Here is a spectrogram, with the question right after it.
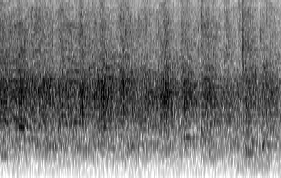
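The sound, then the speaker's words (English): Sustained applause in the House chamber as members of the House of Representatives, most Democrats and Republicans on their feet, applaud the new Speaker of the House, Mike Johnson of Louisiana. It is a steady, dense wash of clapping hands with no pauses and no voices rising above it. “It appears most Democrats and Republicans are on their feet, giving the new Speaker a round of applause.”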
